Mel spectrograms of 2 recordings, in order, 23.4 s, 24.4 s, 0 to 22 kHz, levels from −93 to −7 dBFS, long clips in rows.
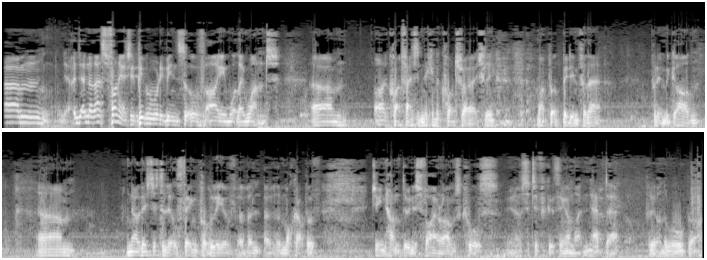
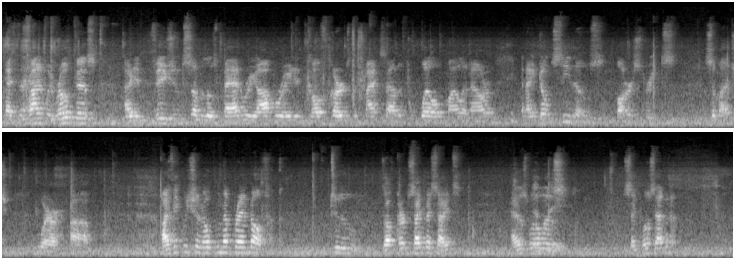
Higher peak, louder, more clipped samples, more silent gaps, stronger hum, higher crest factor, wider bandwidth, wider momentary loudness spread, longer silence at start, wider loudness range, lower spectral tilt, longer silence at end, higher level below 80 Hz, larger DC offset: about the same, 0 dBFS vs -2 dBFS; first, -15 LUFS vs -22 LUFS; neither; neither; neither; second, 14 dB vs 22 dB; second, 12.5 kHz vs 14.5 kHz; second, 10 LU vs 15 LU; about the same, 0.05 s vs 0 s; second, 3 LU vs 7 LU; about the same, -5 dB/octave vs -5.5 dB/octave; about the same, 0.05 s vs 0 s; first, -30 dBFS vs -56 dBFS; neither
